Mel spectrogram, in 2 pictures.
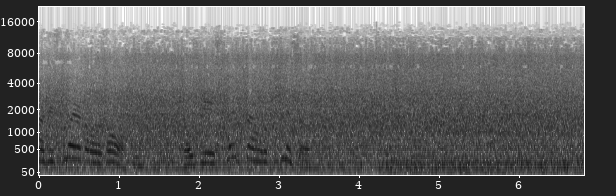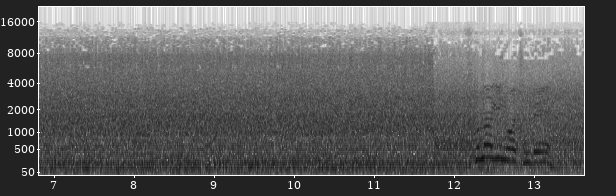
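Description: A young man talks cheerfully and close by.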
